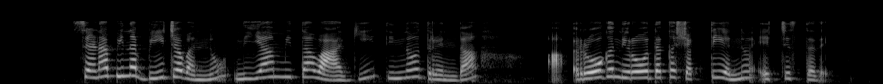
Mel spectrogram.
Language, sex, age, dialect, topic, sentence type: Kannada, female, 18-24, Mysore Kannada, agriculture, statement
